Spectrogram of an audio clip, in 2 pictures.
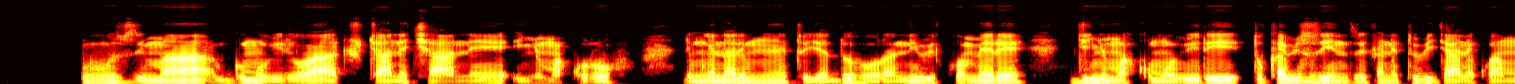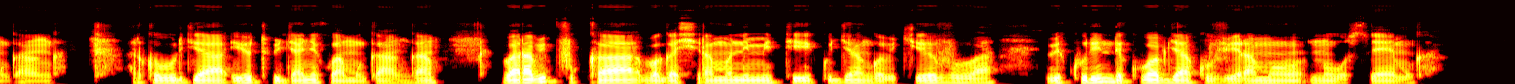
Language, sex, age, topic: Kinyarwanda, male, 25-35, health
